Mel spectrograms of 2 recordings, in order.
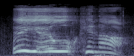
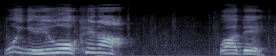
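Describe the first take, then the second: First: High, loud challenge; confrontational shout. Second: Said in the usual way. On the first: Pretend. Player challenging a stranger in the game, shouting. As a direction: raise the voice sharply to confront.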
